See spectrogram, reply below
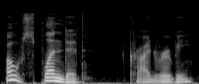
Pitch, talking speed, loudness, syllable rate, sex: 120 Hz, 120 wpm, -19 LUFS, 3.9 syllables/s, male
